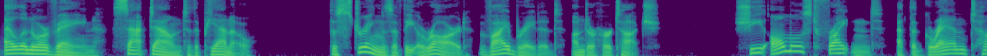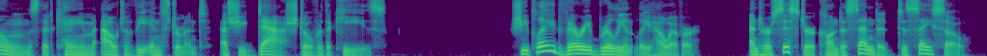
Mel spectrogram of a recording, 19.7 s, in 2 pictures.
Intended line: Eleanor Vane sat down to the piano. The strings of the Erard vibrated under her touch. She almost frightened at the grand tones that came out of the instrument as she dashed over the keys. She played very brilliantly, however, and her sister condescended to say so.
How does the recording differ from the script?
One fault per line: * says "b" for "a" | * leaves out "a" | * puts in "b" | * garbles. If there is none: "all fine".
all fine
